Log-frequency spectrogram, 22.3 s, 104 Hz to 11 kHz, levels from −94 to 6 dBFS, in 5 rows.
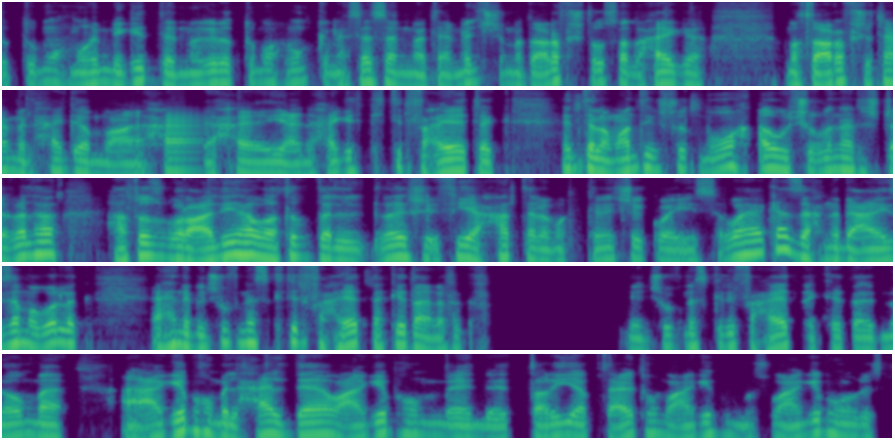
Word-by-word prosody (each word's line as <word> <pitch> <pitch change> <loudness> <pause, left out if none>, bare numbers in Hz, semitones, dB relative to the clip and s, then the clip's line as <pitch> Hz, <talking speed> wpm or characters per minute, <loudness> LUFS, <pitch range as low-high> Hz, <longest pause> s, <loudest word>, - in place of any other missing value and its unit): الطموح 115 +4 -9
مهم 110 +3 -3
جدًا، 135 -1 -2
من 105 +1 -7
غير 120 +3 -1
الطموح 120 -1 -6
ممكن 125 -3 -8
أساسًا 120 +1 0
ما 100 -2 -3
تعملش 105 +5 -4
ما 105 -1 -6
تعرفش 130 - +2
توصل 120 -3 -2
لحاجة، 110 0 0 0.4
ما - - 0
تعرفش - - +5
تعمل 120 -6 -2
حاجة 115 -1 -1
مع 95 -1 0
ح 120 +2 0
ح - - -2
يعني 100 -2 0
حاجات 115 +5 -2
كتير - - -11
في - - -1
حياتك. 115 -1 +3 0.3
أنت 140 0 0
لو 120 - +6
ما 115 - +1
عندكش 135 0 0
طموح، 130 +6 -1
أول 135 -1 +4
شغلانة 130 +3 +1
هتشتغلها 140 +7 +2 0.3
هتصبر 125 +1 +3
عليها 145 +10 +7
وهتفضل 125 -5 +2
راشق 130 +2 +1
فيها 130 -4 +1
حتى 135 0 -1
لو 105 - -1
ما 110 - -5
كانتش 115 +2 -3
كويسة، 105 -2 -4
وهكذا. 170 +9 +4
إحنا 115 0 -4
بع 110 -1 +3
زي 150 +7 +2
ما - - -4
باقول 145 +5 +2
لك، 150 0 -2 0.3
إحنا 130 +2 +1
بنشوف 140 +6 -4
ناس 155 -1 -1
كتير 165 - -4
في - - -6
حياتنا 145 - +1
كده 135 -4 +1
على 100 - -2
فكرة. - - -14 0.7
بنشوف 105 +5 -7
ناس 120 -1 -3
كتير 125 - -7
في 130 - -7
حياتنا 125 - 0
كده 110 -1 -4
إن 110 - -8
هُم 115 -1 +2 0.3
عاجبهم 140 +1 +2
الحال 120 +2 +1
ده، 125 +1 +4
وعاجبهم، 120 +2 0
إن 105 -1 -2
الطريقة 110 +3 -1
بتاعتهم، 130 +3 -2
وعاجبهم 110 +1 -3
س 95 - -18
وعاجبهم 115 +4 -1
ال 110 - -7
120 Hz, 215 wpm, -25 LUFS, 110-130 Hz, 0.7 s, عليها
